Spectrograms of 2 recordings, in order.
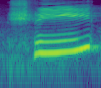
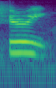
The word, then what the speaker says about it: শ্রী: ইকার তাহলে শ্রী বলো শ্রী না তোমার শ্রী শ্রী শ্রী আমরা বাংলায় যেমন বলি না সদা সত্য কথা বলবে তো এখানে স এর উচ্চারণটা যেমন হচ্ছে সংস্কৃত তালব্যসের উচ্চারণটা ঠিক তেমন শ্রী শ্রী বলো শ্রী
